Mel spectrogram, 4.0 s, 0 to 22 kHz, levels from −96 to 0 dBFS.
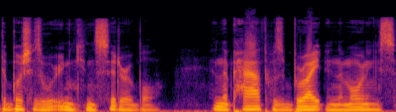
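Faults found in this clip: Drift correction step, likely from clock-matching software changing playback rate in one jump to manage its buffer. 0.42 to 1.11 s: speech slows by 5.4% and drops 95 cents, nearly a semitone, then snaps back to normal speed and pitch.

Hard clipping: signal exceeds a gain or conversion stage, peaks cut flat. 2.46 to 2.57 s, overdriven by about 5 dB; 3.01 to 3.14 s, by about 3 dB.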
